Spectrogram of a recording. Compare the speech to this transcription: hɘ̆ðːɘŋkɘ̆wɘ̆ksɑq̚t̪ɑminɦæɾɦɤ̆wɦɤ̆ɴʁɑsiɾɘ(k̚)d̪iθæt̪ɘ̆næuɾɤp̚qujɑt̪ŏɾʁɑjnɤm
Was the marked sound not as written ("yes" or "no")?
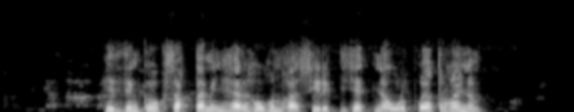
no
